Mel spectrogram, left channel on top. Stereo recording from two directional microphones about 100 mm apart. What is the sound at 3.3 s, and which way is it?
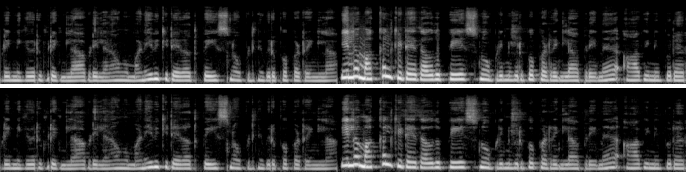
Speech, 25° left (ahead or behind).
